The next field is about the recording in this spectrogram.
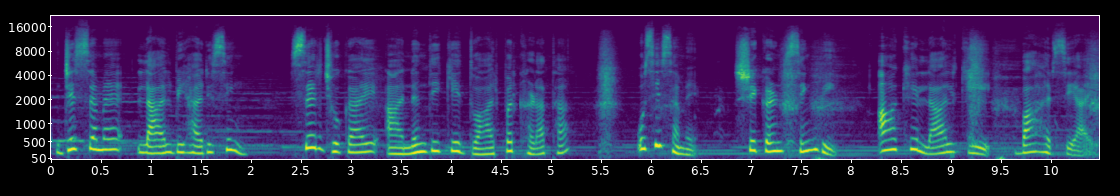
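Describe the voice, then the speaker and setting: A woman narrating a radio drama as a scripted story, in a measured and expressive way. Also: mid-range voice, faint music behind.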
